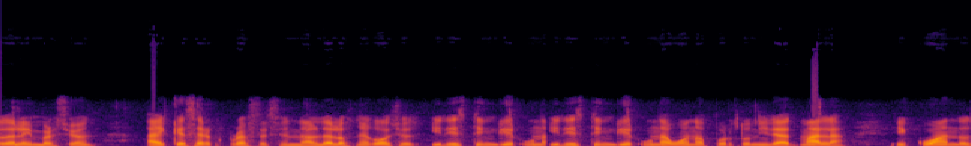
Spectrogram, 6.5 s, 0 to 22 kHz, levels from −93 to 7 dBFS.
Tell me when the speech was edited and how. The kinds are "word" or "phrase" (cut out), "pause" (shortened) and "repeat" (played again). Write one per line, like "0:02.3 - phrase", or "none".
0:01.4 - word
0:03.6 - repeat
0:05.3 - phrase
